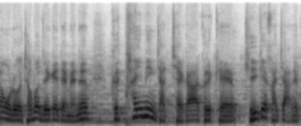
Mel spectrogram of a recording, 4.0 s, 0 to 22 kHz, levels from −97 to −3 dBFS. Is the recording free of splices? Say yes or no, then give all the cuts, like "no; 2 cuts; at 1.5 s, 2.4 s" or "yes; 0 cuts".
yes; 0 cuts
